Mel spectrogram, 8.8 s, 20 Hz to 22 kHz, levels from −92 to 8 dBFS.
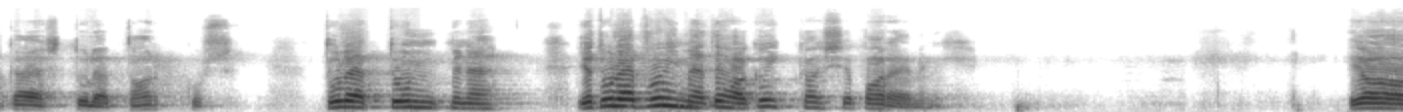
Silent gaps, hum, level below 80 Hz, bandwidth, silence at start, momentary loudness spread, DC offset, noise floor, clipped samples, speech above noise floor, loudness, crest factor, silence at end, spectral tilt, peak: none; none; -62 dBFS; 11 kHz; 0.05 s; 17 LU; under 0.1%; -68 dBFS; under 0.1%; 51 dB; -18 LUFS; 18 dB; 0 s; -6.5 dB/octave; 0 dBFS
